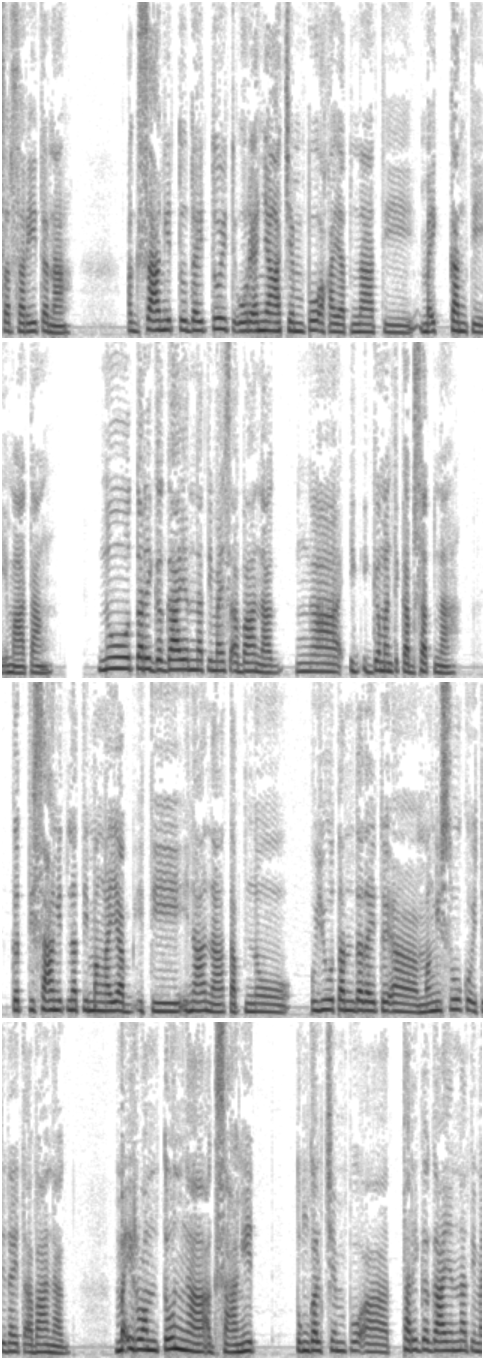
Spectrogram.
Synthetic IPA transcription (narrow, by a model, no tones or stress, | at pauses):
saɾsaɾiːt̪ana | ʔɐɡsaːŋɪt̪ːod̪ajt̪ojt̪ɪʔuːɾɛʔaɲjaŋat͡ʃɛmpoʔakajat̪̚nat̪imaʔɪkːant̪iːmaːt̪aŋ | nʊt̪aɾɪɡaɡaːjanːat̪ɪmajsaʔːbaːnaɡ̚ | ŋaɪɡɪɡamant̪ɪkabsat̪̚na | kɨt̪ːɪsaːŋɪt̪̚nat̪ɪmɐŋajab̚ɪt̪ɪɪnaːnat̪ap̚no | ʊjuːt̪and̪ad̪ajt̪ojamɐŋisuːkoʔɪt̪ɪd̪ajt̪aːbaːnaɡ̚ | mɐʔɪɾuamt̪ʊnŋaːɡsaːŋɪt̪̚ː | ʊŋɡalt͡ʃɛmpoʔat̪aɾɪɡaɡaːjanːat̪ɪma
